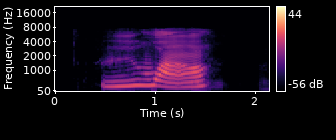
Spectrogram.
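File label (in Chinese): "yu2wang3", Mandarin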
